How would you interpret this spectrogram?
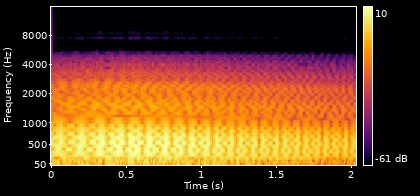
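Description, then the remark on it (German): A steady, synthetic low hum with a dense stack of harmonics and a faint pulsing texture, droning evenly and loudly for the whole stretch with no voices: a 100-second audio signal reproducing the echo of the Big Bang's primordial hum, made by a US physicist in the early 2000s. “reproduzierte der US-amerikanische Physiker John Cramer das Echo dieses Urbrummens in einem Tonsignal von 100 Sekunden Länge”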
